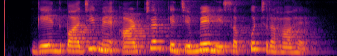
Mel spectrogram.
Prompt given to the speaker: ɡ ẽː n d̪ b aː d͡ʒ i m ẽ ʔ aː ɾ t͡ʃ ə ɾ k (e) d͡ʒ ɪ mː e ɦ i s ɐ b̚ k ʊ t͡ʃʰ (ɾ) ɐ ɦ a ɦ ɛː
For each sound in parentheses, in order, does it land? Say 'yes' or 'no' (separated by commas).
yes, yes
